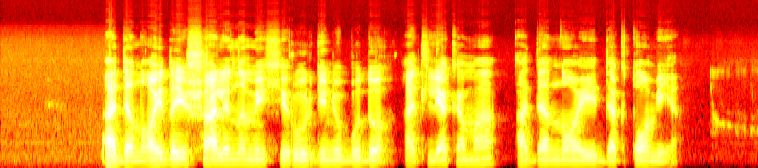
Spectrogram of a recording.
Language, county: Lithuanian, Telšiai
